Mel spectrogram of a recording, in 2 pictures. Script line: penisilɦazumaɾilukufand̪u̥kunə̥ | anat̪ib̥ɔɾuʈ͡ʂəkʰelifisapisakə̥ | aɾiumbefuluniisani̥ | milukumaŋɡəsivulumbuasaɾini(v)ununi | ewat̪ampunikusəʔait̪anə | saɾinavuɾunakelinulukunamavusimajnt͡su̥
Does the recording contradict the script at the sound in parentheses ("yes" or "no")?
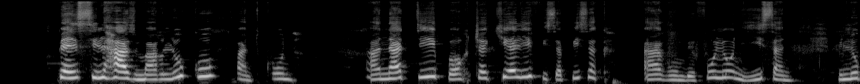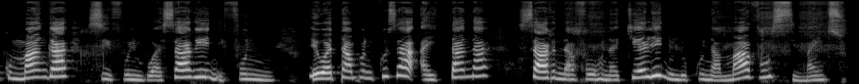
yes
